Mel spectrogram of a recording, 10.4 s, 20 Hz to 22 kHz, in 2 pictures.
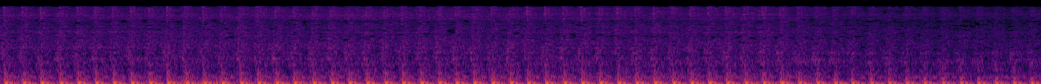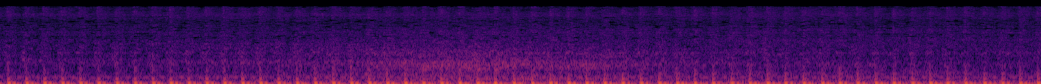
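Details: Honda CB150R after engine teardown repairing a head compression leak that spewed radiator coolant: small single runs with a quick even firing beat near 220 per minute, no knocks or rattles; smooth healthy idle and revving.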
